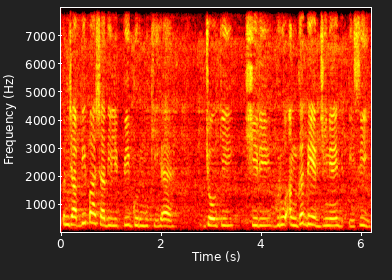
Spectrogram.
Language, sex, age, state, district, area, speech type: Punjabi, female, 18-30, Punjab, Mansa, rural, spontaneous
